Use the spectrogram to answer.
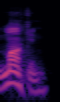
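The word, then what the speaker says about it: Monken: Todd Monin, aka Monin, cuz that's how you say it.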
